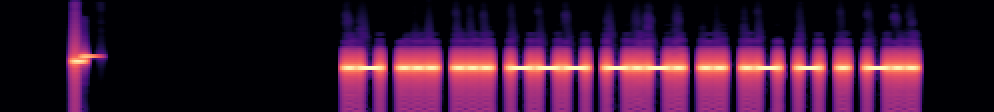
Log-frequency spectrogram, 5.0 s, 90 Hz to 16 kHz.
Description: Morse code, heard as a keyed tone, about 34 wpm, 700 Hz. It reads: ASSOCIATED
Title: ED Suffix - Top 100 Words with Base Words 35wpm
